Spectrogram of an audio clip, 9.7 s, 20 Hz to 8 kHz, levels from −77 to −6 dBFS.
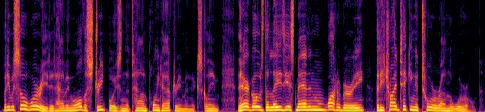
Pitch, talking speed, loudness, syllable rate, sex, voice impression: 175 Hz, 215 wpm, -16 LUFS, 5.0 syllables/s, male, masculine, adult-like, soft, slightly muffled, slightly sincere, friendly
